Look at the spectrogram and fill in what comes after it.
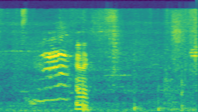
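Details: A house cat's brief wavering meow rises and then dips, followed at once by a person's Bengali speech and scattered knocks indoors.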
